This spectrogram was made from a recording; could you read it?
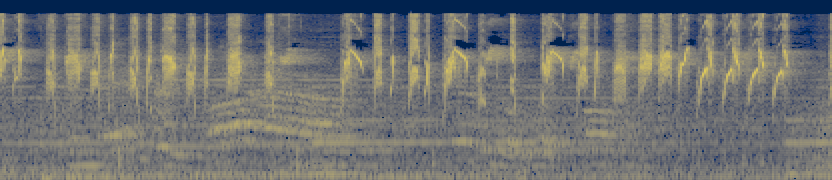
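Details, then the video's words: Black-throated sunbird song of quick, high, tinny chirps and brief twittering phrases, delivered in dense irregular bursts with short gaps. "Hút Mật Họng Đen Vip"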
